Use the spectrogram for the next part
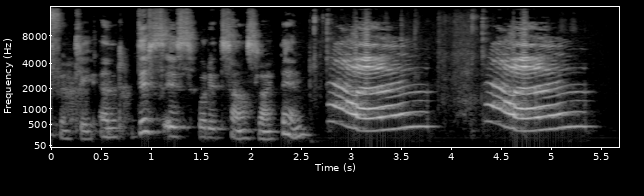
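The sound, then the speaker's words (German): A person talks briefly, then a distressed cat in its transport box on the way to the vet lets out two long, loud, drawn-out meows, each sliding downward in pitch, separated by a short pause. “Aber in seiner Transportkiste auf dem Weg zum Tierarzt miaut er völlig anders, und zwar so.”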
